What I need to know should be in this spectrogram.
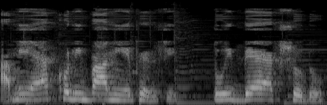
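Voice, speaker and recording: A woman's voice: medium pitch, unhurried, soft background music, close to an everyday voice. A woman voicing a lazy, slovenly aunt in a cartoon family story, breezy and chatty, scoffing at fuss. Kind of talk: animated Bengali family story dialogue.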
